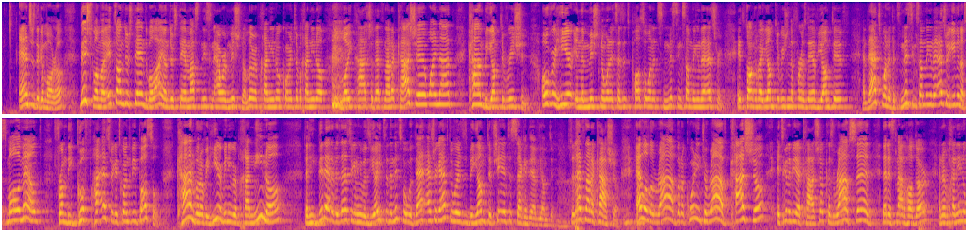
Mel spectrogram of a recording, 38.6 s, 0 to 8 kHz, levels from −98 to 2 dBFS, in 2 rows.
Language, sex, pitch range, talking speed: Polish, male, 200-265 Hz, 215 wpm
